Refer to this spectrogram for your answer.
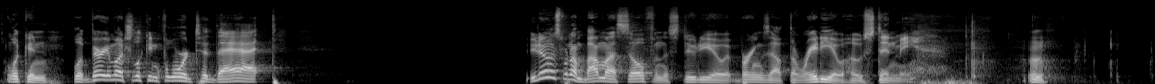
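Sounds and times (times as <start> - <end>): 
speech: 0.1 - 2.8, 5.3 - 9.6, 10.3 - 10.6
short voiced sigh or swallow: 9.1 - 10.8
sipping an iced McCafe coffee drink from McDonald's: 9.4 - 11.2
faint mouth clicks: 9.4 - 11.5.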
